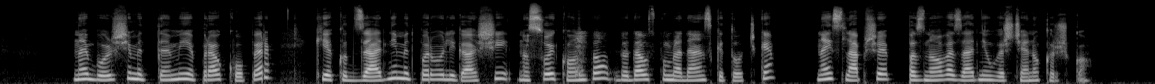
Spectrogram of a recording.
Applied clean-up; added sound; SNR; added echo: neural mask model DeepFilterNet 3.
